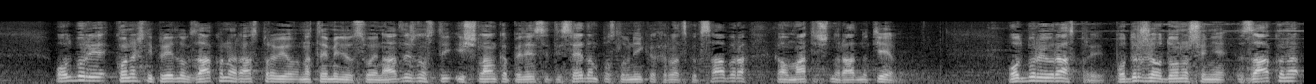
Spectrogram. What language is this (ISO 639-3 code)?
hrv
